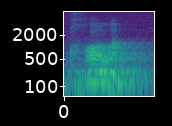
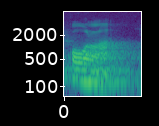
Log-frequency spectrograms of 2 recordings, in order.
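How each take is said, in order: First: The word begins with a rasping kh sound. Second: The word begins with a plain k sound. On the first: It means a toilet. The speaker calls it wrong. "Kholak itu W C" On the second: It means the sweet fasting-month dish. The speaker calls it right. "Padahal pinginnya damel kolak"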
